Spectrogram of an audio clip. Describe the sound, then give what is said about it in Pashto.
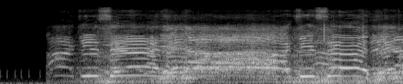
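Crowd of Hazaras chanting slogans at a protest in Karachi: after a brief quiet start, many voices rise together into loud, sustained rhythmic chanting that carries on to the end. “د اسرار العالم مومند رپورت د پولیس مشر په حق کې د نرخ ځیو په نارو پیلېږي.”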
